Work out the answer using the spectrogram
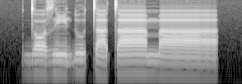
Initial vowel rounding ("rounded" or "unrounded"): rounded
